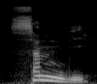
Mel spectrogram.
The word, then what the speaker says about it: samedi: Okay, same thing here, appeler, but then you get appeler, appeler, and then samedi.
